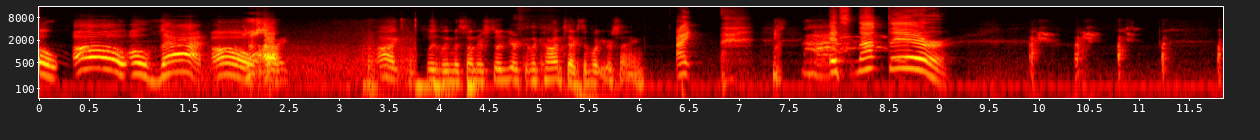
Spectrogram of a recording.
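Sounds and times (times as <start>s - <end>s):
speech: 0.0s - 2.6s, 3.2s - 9.2s, 9.9s - 11.0s
person coughing sharply: 9.9s - 11.8s.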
